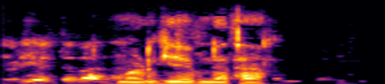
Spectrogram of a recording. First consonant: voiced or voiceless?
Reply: voiced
